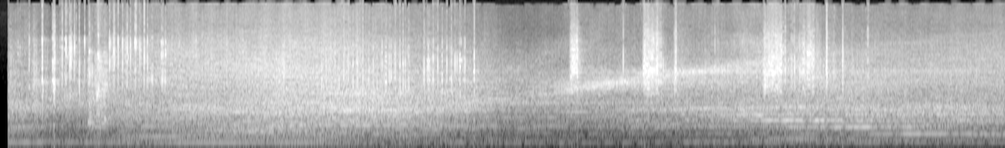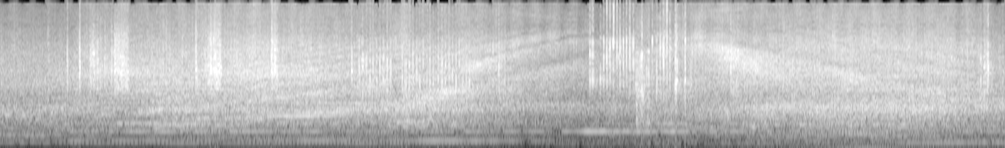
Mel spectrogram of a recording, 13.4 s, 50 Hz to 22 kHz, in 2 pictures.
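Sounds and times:
hostile small corruption pickup sound loop: 0.1s - 13.3s.

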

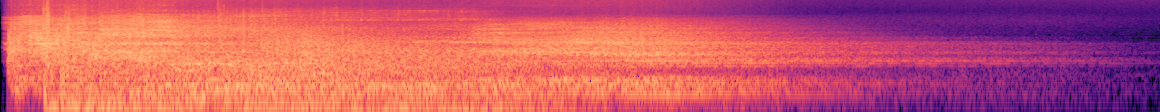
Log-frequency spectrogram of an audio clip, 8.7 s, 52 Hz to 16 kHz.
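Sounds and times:
infested hive destruction rumble in gameplay: 0.1s - 6.1s.

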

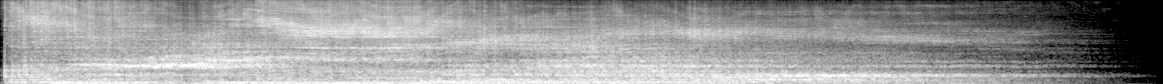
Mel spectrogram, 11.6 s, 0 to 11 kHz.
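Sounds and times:
scream in a chasm: 0.0s - 10.9s.

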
